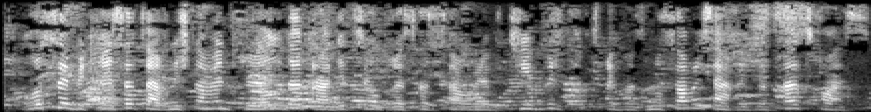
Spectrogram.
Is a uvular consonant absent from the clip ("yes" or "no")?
no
